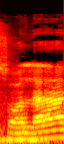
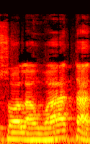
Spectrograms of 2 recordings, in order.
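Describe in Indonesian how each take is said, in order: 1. Kata itu berakhir dengan ah pendek. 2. Kata itu berakhir dengan wata ekstra. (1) "tapi solah saja" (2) "bukan disebut solawata"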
